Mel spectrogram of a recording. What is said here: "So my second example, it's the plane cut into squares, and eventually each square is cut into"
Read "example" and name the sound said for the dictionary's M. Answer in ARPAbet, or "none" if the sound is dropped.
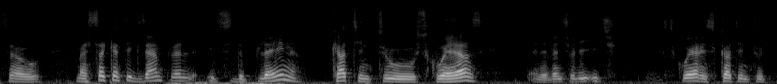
M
